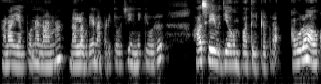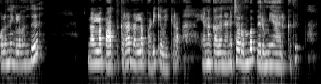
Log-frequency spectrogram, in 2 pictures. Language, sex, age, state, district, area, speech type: Tamil, female, 45-60, Tamil Nadu, Dharmapuri, urban, spontaneous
